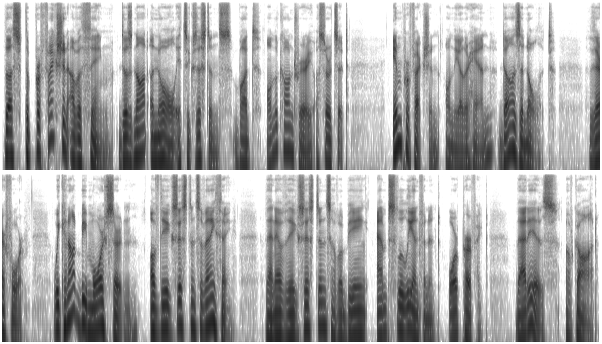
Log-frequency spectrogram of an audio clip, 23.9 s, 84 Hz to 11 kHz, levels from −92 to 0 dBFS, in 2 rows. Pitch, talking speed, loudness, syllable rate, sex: 105 Hz, 125 wpm, -20 LUFS, 4.5 syllables/s, male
